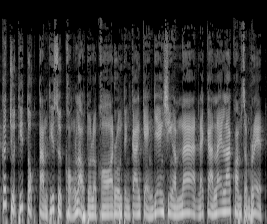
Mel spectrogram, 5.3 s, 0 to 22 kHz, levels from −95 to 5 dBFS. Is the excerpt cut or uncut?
cut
